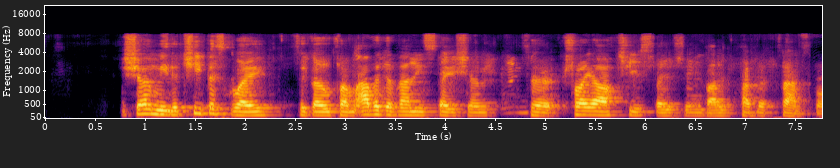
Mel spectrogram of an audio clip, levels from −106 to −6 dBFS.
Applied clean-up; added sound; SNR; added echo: neural mask model Resemble Enhance denoiser.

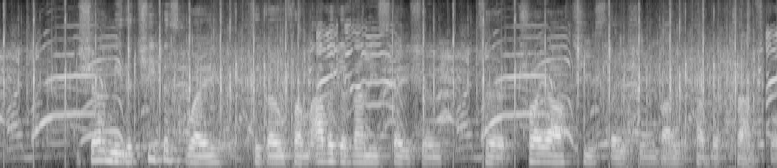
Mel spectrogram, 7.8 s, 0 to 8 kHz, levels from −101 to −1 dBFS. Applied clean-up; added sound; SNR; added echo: none; Cheering / Clapping; 1 dB; none.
